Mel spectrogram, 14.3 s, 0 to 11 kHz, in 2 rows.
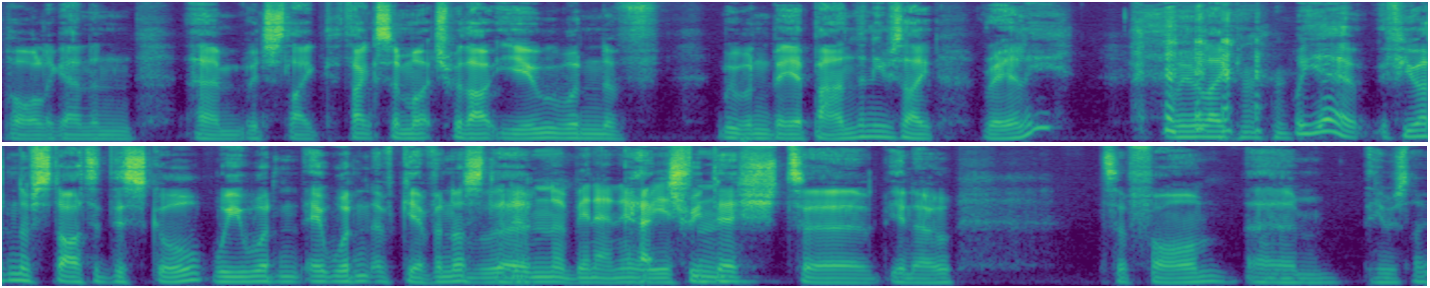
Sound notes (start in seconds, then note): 5.7 laughs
